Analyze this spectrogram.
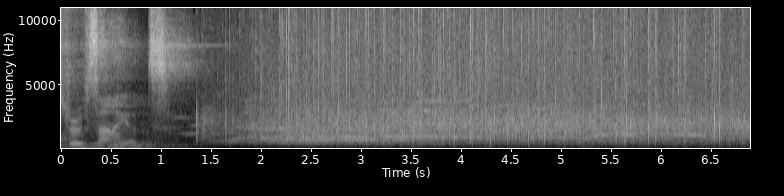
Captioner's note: audience cheering and clapping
